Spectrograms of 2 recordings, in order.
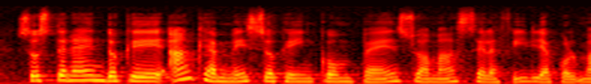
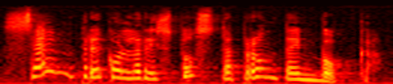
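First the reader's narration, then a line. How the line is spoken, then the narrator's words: Old man exclaiming. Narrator (Italian): esclamò il vecchio Arturo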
